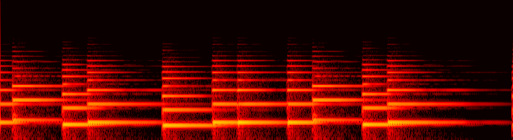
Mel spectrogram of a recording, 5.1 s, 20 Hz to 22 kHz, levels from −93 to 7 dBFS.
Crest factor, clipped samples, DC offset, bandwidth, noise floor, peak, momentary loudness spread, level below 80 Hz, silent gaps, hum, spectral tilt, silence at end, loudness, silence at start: 12 dB; under 0.1%; under 0.1%; 6.2 kHz; -59 dBFS; -20 dBFS; 11 LU; -72 dBFS; none; none; -4 dB/octave; 0.45 s; -32 LUFS; 0 s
